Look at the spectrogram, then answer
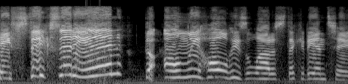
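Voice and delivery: high emphatic burst. Adding a crude joke to the group chat: yelling. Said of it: "Can you please stop yelling?".

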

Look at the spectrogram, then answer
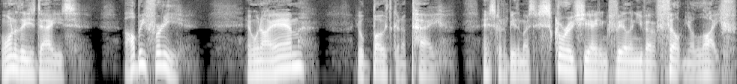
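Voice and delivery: icy, cold, vengeful menace through clenched teeth. As the younger Archie in a scene, speak to two people through gritted teeth with cold, vengeful anger. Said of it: "he's going to say through gritted teeth".

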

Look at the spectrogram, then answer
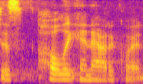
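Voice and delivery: normal talking voice

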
